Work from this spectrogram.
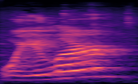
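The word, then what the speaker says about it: Euler: the person who discovered it um is named Oiler which is spelled e u l e r so so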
